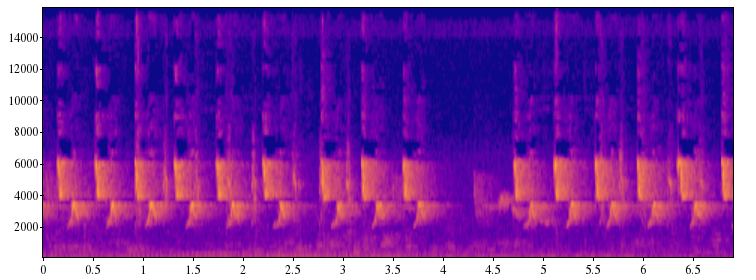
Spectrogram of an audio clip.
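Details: Prinia singing clearly, used to stir a silent caged prinia: brisk paired chirps, a high note followed by a lower one, repeated evenly with one brief gap near the middle.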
